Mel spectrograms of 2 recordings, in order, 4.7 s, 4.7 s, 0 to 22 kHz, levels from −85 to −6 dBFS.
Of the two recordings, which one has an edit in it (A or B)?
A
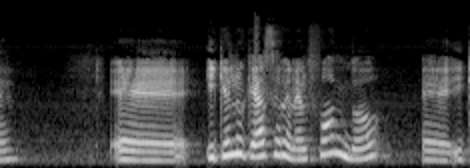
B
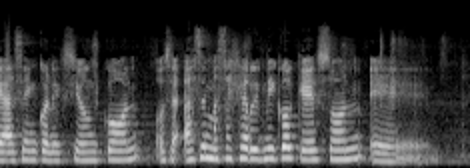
A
